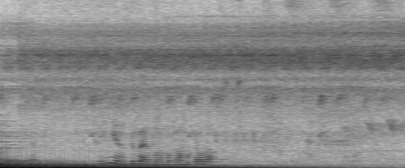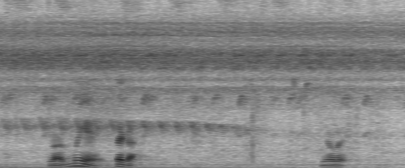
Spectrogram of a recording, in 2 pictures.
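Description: Rainforest ambience: a steady, high-pitched insect chorus, broken by a few short wavering calls about a second in, around five seconds and near the end. A deep low rumble at the start is the loudest sound and fades away over the first three seconds.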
